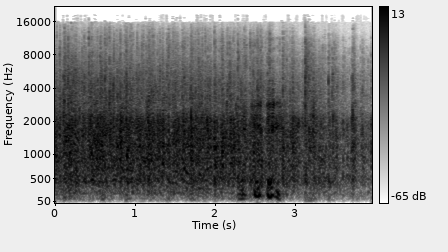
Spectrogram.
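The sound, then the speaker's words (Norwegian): An audience claps steadily throughout, a dense, continuous wash of many hands with no breaks, staying loud for the whole stretch before thinning slightly near the end. “Da er lov med applaus igjen, da.”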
